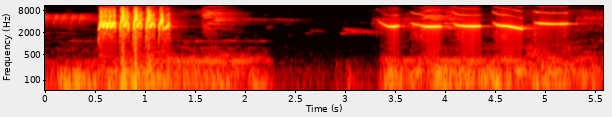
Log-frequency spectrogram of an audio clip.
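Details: A female flamboyan calls a male: first a burst of harsh, buzzy ngebren chatter, then after a pause five clear whistles, each sliding downward, given in an even series.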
